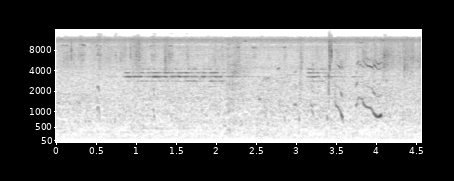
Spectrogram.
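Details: Puppies aged one month and two days give a couple of short, high whining whimpers near the end, each a thin tone that bends and wavers, over steady low background noise.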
